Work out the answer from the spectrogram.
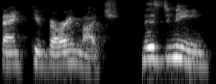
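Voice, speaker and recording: A woman's voice: low voice, a little slow, background noise. A woman mayor chairing a council meeting over a video call, briefly thanking and calling on speakers.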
